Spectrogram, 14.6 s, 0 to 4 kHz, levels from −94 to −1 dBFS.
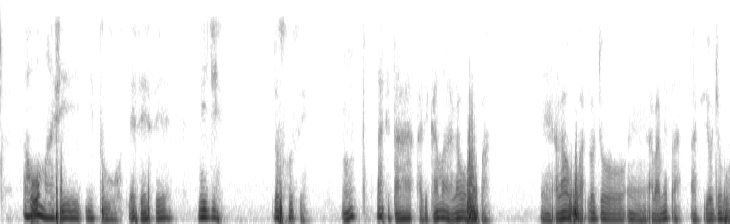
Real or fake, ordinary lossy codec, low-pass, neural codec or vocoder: real; none; 3.6 kHz; none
